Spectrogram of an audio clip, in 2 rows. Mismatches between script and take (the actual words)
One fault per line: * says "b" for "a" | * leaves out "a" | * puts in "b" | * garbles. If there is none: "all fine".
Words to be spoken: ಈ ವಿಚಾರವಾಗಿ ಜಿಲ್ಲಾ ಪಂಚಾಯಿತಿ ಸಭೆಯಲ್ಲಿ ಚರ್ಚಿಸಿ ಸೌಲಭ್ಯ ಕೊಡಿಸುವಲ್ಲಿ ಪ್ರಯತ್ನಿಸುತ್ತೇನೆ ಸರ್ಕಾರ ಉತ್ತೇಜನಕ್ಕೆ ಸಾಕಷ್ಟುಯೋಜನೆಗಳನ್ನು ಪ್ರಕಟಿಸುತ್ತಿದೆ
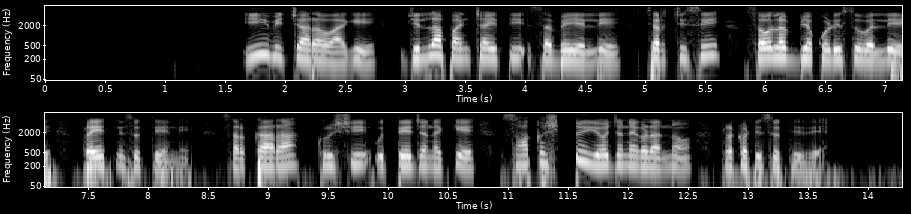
* puts in "ಕೃಷಿ"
